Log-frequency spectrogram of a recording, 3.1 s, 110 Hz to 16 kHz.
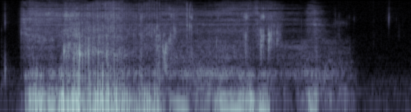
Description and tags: Zombie eating flesh
Inhuman creature zombie-like gasps. Zombie voices acted and recorded by me. Using Yamaha pocketrak W24.
brute, beast, flesh, horror, male, bark, breath, inhuman, zombie, moan, gasps, undead, snort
